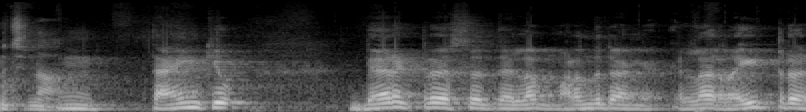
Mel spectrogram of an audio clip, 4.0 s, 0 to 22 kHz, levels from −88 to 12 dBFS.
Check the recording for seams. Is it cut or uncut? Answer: uncut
